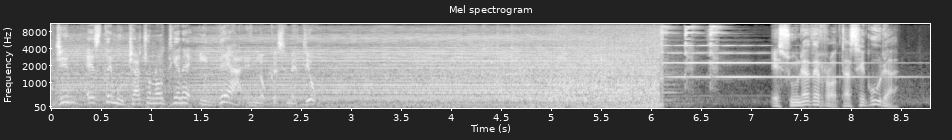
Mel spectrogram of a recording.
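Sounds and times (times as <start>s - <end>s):
heavy freight train thundering past: 0.0s - 6.1s
speech: 0.1s - 2.9s, 7.2s - 8.6s.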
